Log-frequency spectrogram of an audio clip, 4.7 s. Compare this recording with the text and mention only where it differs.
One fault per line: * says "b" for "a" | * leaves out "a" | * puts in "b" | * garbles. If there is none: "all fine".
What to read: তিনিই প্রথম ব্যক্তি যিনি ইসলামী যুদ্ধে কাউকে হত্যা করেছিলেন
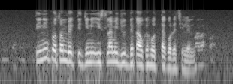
all fine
